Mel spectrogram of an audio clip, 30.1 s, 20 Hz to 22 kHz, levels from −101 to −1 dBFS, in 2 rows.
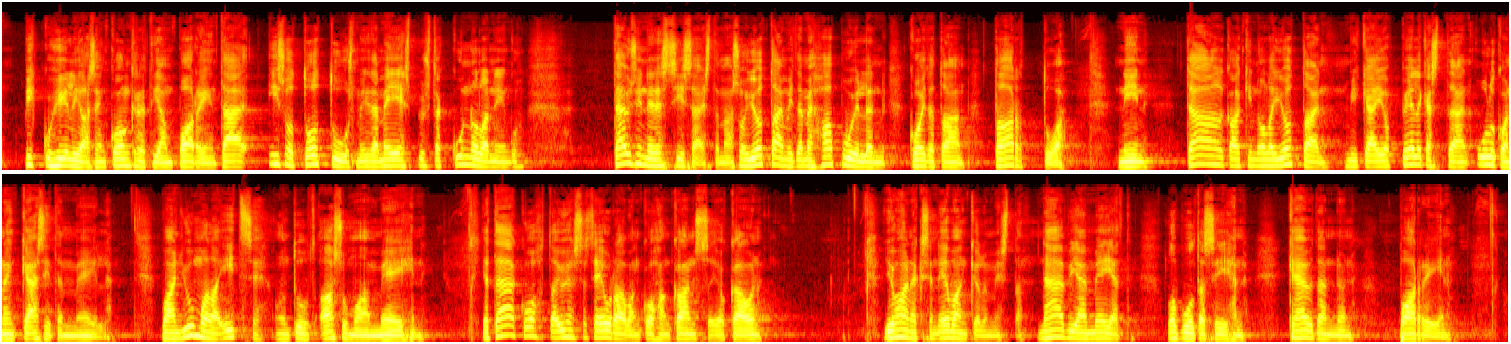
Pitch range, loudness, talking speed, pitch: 120-155 Hz, -18 LUFS, 125 wpm, 130 Hz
